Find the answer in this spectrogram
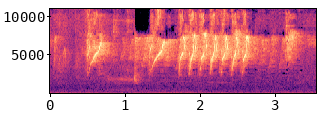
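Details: Olive-backed sunbird, known locally as sogok ontong, singing: high thin sweeping notes, then a quick run of about seven sharp repeated chips over roughly a second, ending with a brief high trill; faint low hum beneath.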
